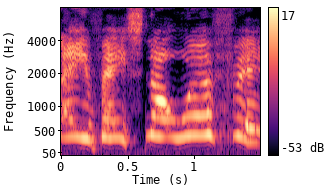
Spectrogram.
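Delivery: shrill, high, loud, very British accent. Imitating a girlfriend holding back a guy on a night out: very British voice. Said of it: "that is a very British".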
